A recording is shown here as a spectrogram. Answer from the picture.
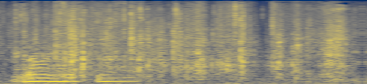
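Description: Plastic packaging crinkling in quick irregular crackles as a hand pulls a clear plastic bag of Lego pieces out of a padded mailer.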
